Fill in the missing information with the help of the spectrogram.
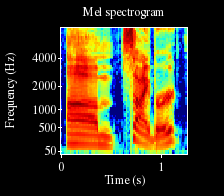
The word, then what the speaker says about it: Seibertron: So as far as I know, there are two acceptable pronunciations for that name. My way, Seibert, or Seibert, like my name brother Matt Seibert from the Mr. BS show out of Colorado, who spells it exactly the same way that I do, and now the same way as this Heritage Transformers website.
